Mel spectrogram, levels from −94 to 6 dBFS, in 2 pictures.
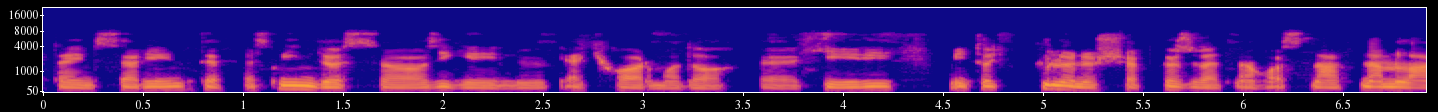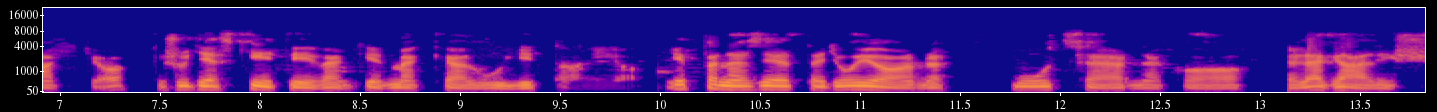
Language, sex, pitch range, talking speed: Hungarian, male, 90-105 Hz, 125 wpm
